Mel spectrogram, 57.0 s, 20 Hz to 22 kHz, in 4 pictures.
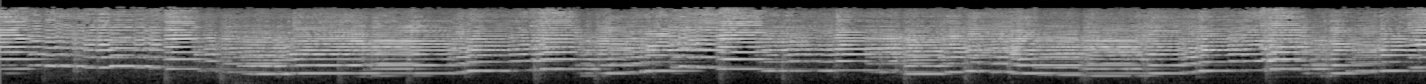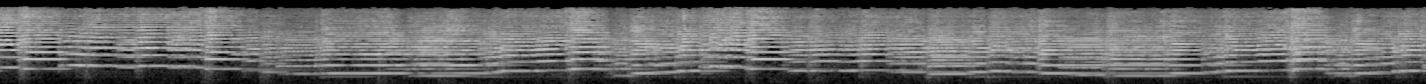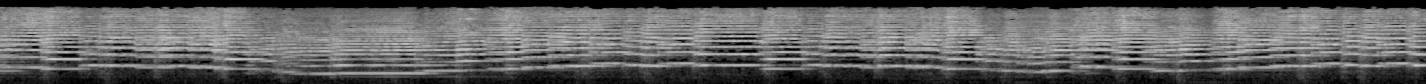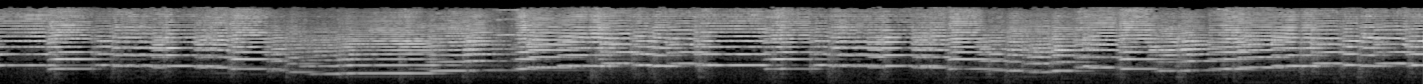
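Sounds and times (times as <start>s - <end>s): fiddles playing folk tune: 0.0s - 57.0s.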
